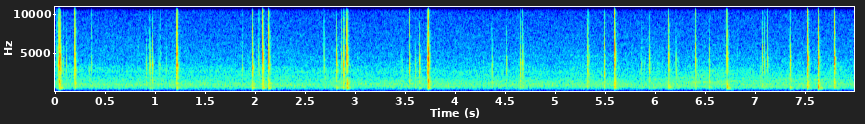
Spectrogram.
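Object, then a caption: Plastic car headlight lens. Long fingernails and fingertips rapidly tap and scratch the clear polycarbonate plastic lens over the hollow housing of the front headlight on a blue Geely Atlas Pro SUV. The result is a quick run of short, sharp, bright clicks with almost no ring, set over a faint scratchy hiss.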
